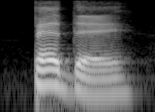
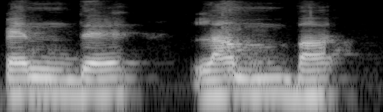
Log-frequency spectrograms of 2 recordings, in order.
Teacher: the older pronunciation is with the nasal consonant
